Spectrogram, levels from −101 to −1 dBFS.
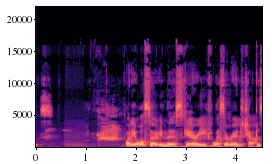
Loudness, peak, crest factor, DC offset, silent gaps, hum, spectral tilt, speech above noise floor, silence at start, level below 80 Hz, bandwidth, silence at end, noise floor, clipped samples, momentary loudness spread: -18 LUFS; -4 dBFS; 14 dB; under 0.1%; none; none; -4 dB/octave; 33 dB; 0 s; -62 dBFS; 17 kHz; 0 s; -50 dBFS; under 0.1%; 13 LU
